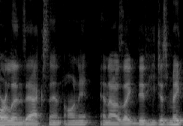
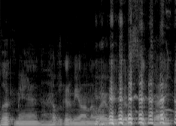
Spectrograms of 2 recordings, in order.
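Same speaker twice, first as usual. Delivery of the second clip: play-acted fed-up exasperation, loud and swooping; 5 dB louder than usual. Retelling how an actor delivered his line: imitating an exasperated actor. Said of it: "a deep, exasperated breath".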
